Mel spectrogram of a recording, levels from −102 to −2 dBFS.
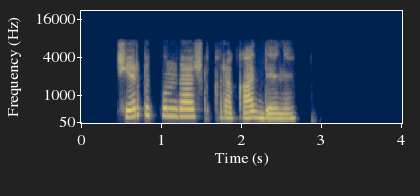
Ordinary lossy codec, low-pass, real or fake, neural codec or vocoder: Opus, 16 kbps; 7.2 kHz; real; none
